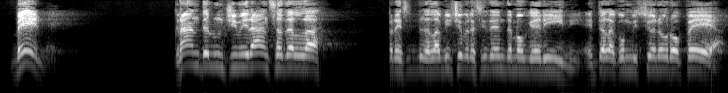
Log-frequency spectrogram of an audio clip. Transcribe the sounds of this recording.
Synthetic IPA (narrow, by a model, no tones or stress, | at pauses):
bɛːnɪ̰ | ɡɾand̪elund͡ʒimiɾant̪sad̪elːa | pɾed̪elːavit͡ʃepɾesid̪ɛnt̪emoɡeɾiːnḭḛd̪ːɪlːakomːisːjoːneɛwɾɔpɛːa̰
